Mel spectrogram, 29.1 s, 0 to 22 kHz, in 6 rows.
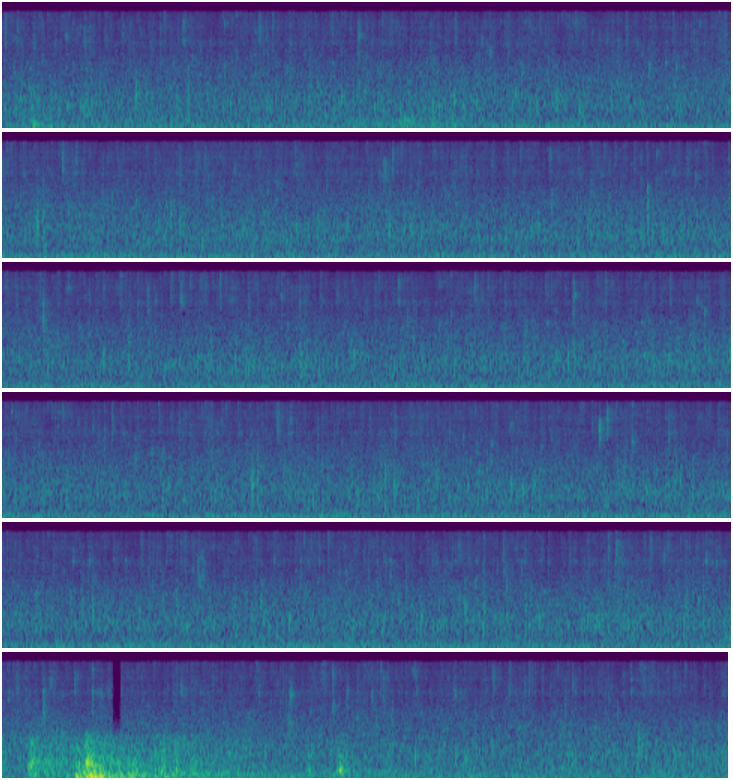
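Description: Heavy rain falling steadily, with scattered sharp drop hits. About 25 seconds in, a sudden loud clap of thunder dies away over about two seconds.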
